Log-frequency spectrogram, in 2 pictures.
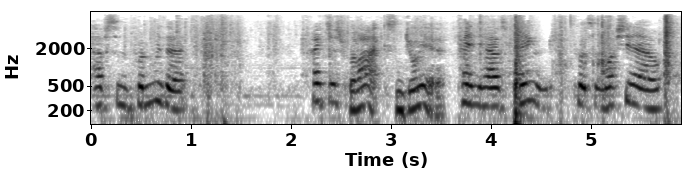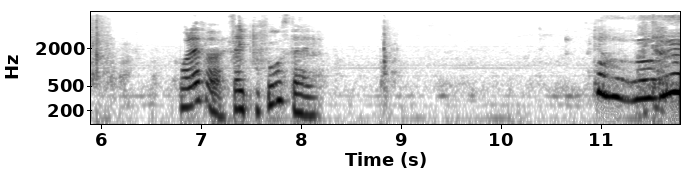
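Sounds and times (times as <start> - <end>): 
speech: 0.0 - 1.4, 2.2 - 5.9, 6.8 - 8.3, 11.4 - 11.7
person yawning: 10.9 - 11.7.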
